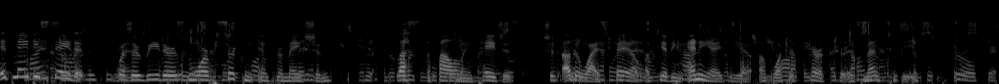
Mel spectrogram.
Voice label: female; SASSEC07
